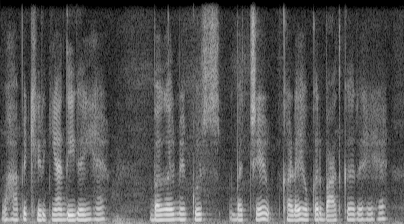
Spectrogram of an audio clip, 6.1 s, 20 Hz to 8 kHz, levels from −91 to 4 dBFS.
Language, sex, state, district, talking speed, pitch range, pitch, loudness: Hindi, female, Jharkhand, Ranchi, 160 wpm, 180-195 Hz, 185 Hz, -15 LUFS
